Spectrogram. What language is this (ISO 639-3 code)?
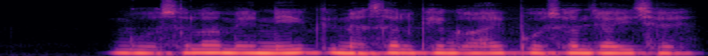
mai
